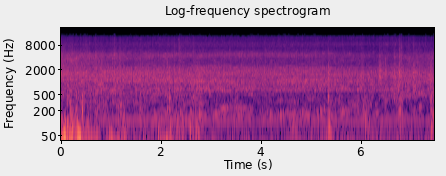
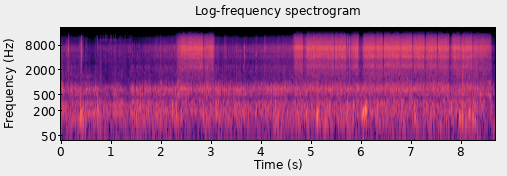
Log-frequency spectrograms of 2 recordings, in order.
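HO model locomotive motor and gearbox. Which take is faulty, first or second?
second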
